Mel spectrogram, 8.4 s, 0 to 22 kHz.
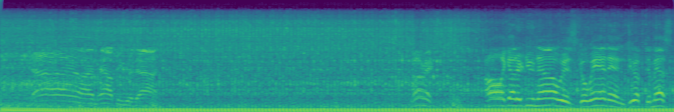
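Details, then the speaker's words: Mercury 115 hp outboard on a fire-burnt 17.5 ft Lund boat, throttle cable disconnected, revved on test: fires and runs with steady low thrum under spray hiss, no misses or knocks; normal running, engine should work fine. "um, and let them know that the engine's actually running and should work fine."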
